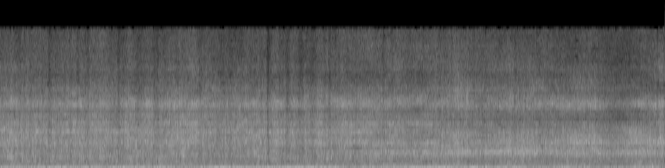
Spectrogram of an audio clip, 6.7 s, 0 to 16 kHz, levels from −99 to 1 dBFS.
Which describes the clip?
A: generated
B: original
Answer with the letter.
A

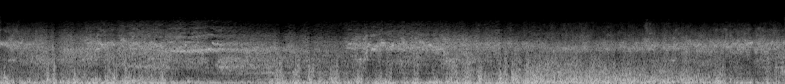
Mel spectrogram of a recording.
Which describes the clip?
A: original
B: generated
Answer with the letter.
A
